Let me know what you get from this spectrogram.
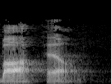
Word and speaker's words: Baal: The name of the God of Babylon was Bel, B-E-L, meaning Lord or Master. In the Hebrew name, the Hebrew pronunciation of that is Ba-al, Ba-el, B-A-A-L, but pronounced Ba-el. Bel was the son, god, and husband of Astoret, or Ishtar. Now, it's spelled I-S-H-T-A-R, but in Hebrew, you know, the H isn't pronounced.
